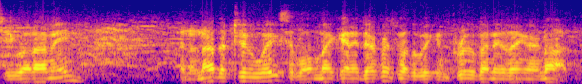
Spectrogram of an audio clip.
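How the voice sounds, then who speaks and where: An actor playing a grim, worried undercover field agent in a 1950s TV drama, briefing earnestly and urgently. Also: male voice, mid-range voice, fairly even intonation, racing, over a noisy crowd, close to an everyday voice. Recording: tinny, noisy vintage TV soundtrack.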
